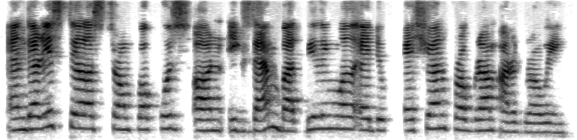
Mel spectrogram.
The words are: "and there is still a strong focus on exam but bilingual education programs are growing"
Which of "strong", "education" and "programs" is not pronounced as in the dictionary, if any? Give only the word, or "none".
programs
